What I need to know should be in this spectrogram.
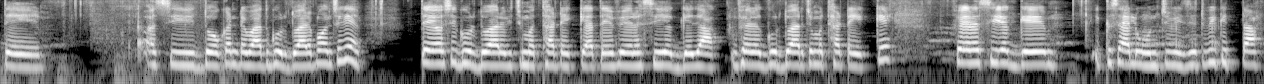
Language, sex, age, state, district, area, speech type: Punjabi, female, 18-30, Punjab, Patiala, urban, spontaneous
